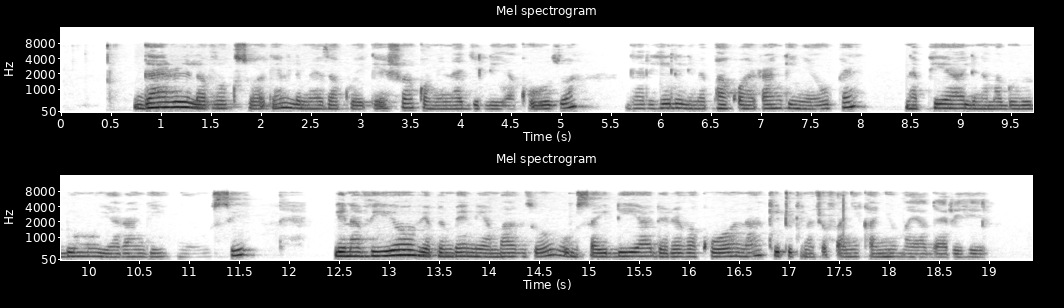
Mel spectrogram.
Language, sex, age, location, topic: Swahili, female, 25-35, Nairobi, finance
